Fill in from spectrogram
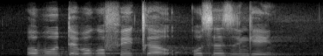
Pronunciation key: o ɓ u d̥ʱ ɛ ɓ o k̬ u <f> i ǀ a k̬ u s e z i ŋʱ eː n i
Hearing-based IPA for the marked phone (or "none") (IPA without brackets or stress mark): f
